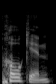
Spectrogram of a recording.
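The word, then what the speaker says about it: Pokkén: you uh esus says poken is pronounced poken like Pokemon I think I back for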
